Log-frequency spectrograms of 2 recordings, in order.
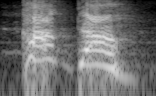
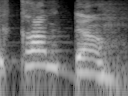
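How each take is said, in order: First: "Calm down." said higher and louder; emphatic repeated "Calm down.". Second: Said in the usual way. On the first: Shown as a demonstration. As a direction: raise your voice on "Calm down.".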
